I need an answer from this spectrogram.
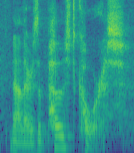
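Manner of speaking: usual speaking voice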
